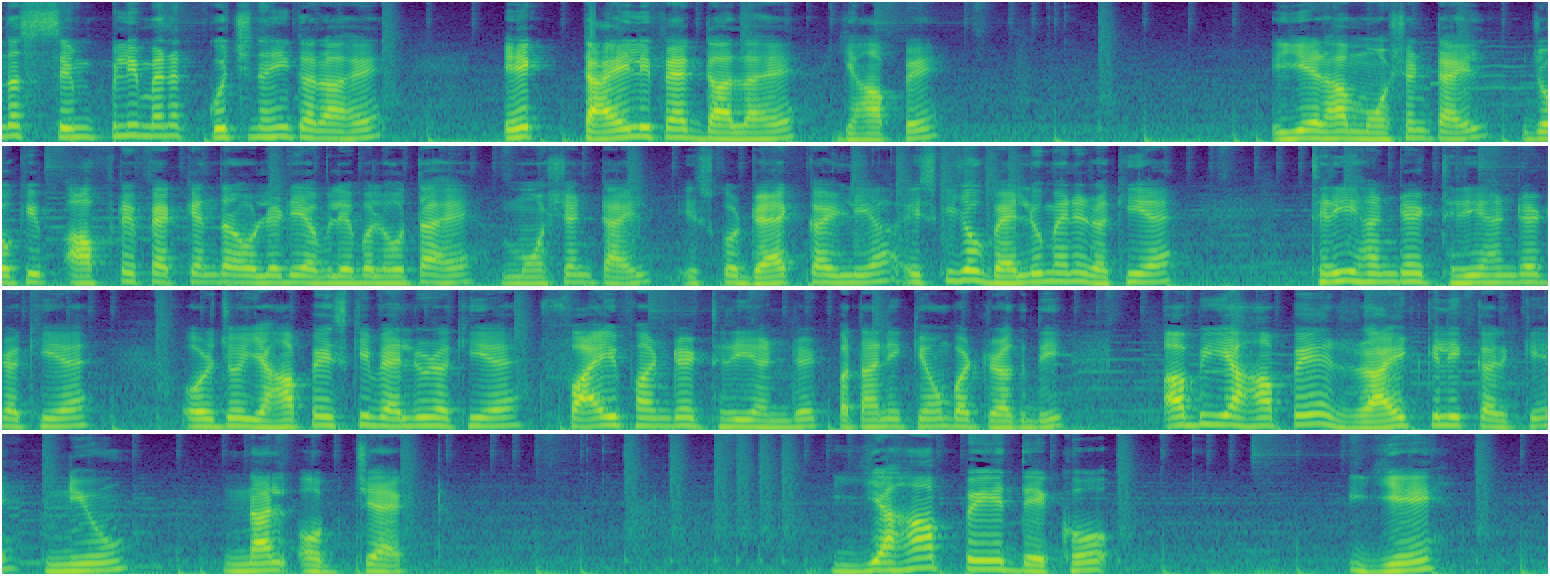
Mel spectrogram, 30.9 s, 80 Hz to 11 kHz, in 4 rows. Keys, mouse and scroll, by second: 9.1 click, 12.1 click, 12.3 click, 16.3 click, 20.9 click, 22.3 right click, 22.3 right click, 25.1-29.0 drag.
